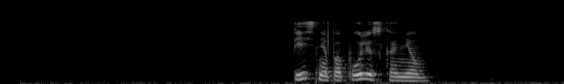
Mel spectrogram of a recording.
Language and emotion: Russian, neutral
